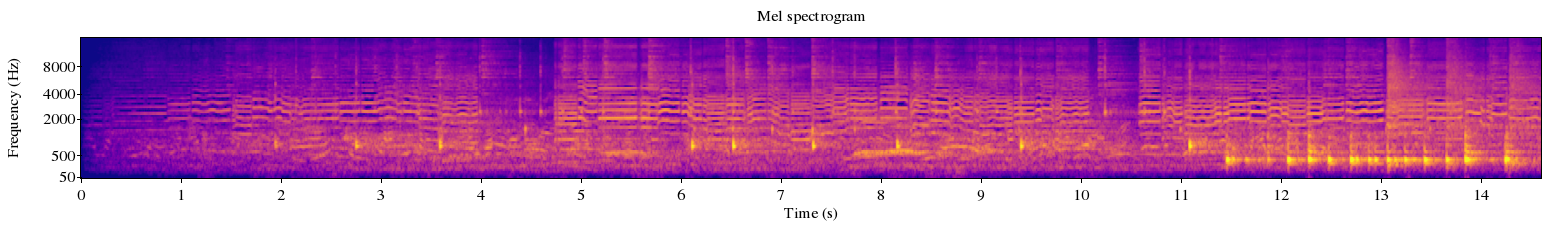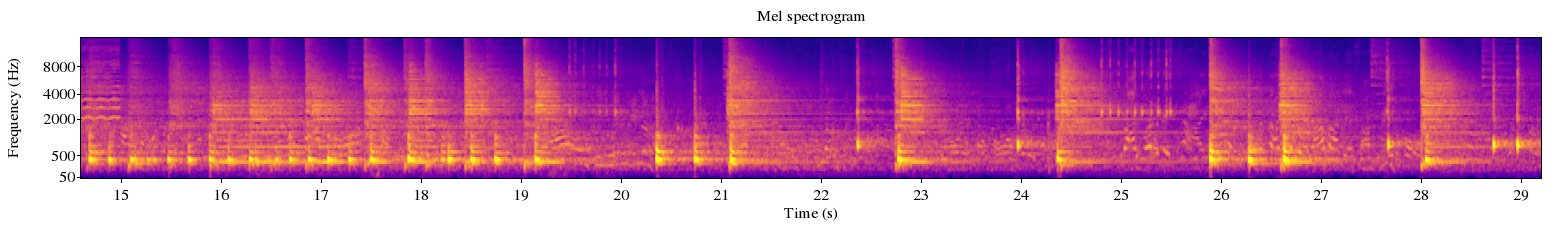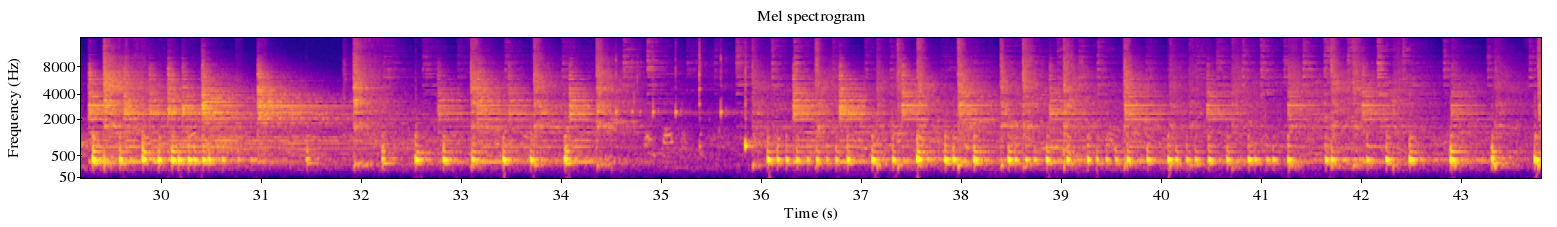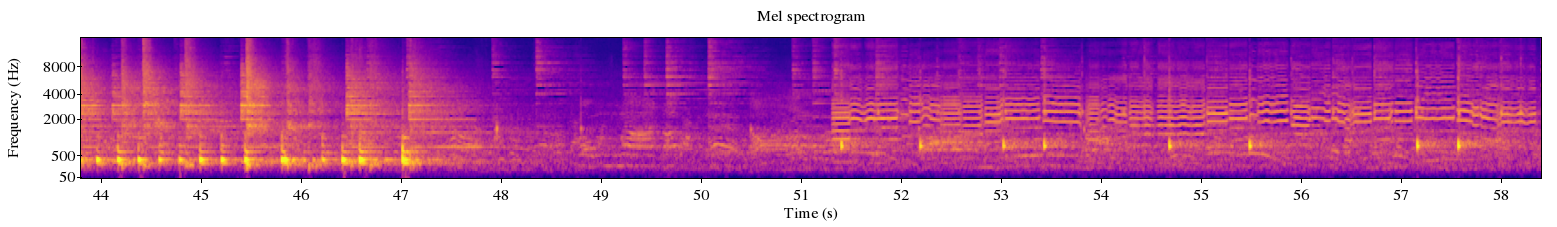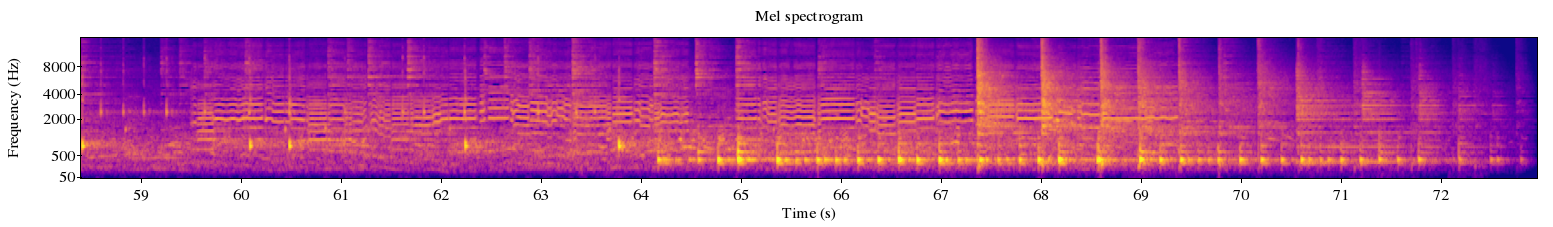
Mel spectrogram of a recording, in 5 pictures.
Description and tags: Chinese Traditional Ritual 1
Stereo recording of some ritual music using chinese musical instruments. A traditional Chinese ritual had been performed in the public open area of a housing estate. Chinese musical instruments and human voices were used. They prayed to a Monkey God for keeping them safe. Elderly were chatting and watching the ritual. Recorded on an iPod Touch 2nd generation using Retro Recorder with Alesis ProTrack.
traditional, hong-kong, ritual, chinese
